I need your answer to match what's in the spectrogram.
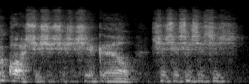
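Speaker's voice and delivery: soft, hushed animal calming; soothing shushing. Acted. Handler calming the freaked-out emu, soft shushing. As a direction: shush a frantic creature gently and quietly. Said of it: "come in and go".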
